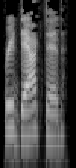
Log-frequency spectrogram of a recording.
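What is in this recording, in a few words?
"redacted", English, British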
